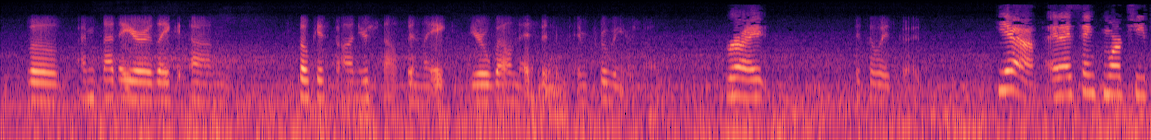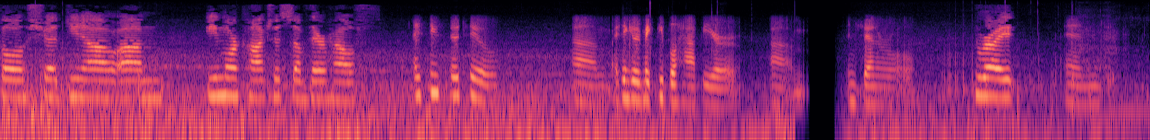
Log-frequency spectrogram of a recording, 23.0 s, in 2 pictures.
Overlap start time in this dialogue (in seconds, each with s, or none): none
